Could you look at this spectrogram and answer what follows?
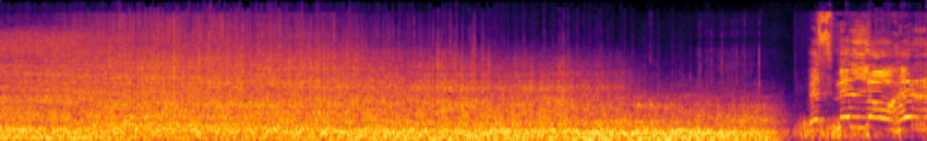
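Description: Rumbling, roaring blast noise from missile strikes in war footage fills most of the clip loudly and continuously, then cuts abruptly near the end to a brief burst of voices.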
